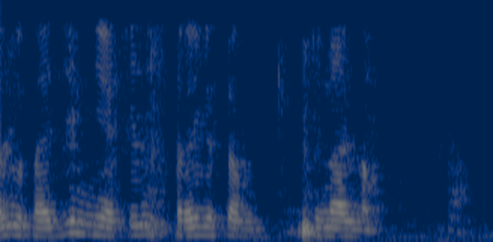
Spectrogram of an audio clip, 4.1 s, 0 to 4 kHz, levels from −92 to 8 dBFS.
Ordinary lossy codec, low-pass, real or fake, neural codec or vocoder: MP3, 24 kbps; 3.6 kHz; fake; codec, 44.1 kHz, 7.8 kbps, Pupu-Codec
